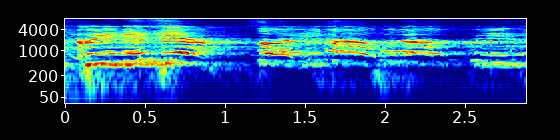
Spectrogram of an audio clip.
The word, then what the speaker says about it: QViNT: ชัด ๆ นะ คะ QV I N G อ่าน ว่า Queen นั่น เอง ค่ะ ว้าว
